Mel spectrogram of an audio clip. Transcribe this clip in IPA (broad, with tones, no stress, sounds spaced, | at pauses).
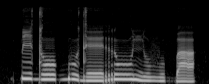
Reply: k͡p i˦ d oː˦ ɡ͡b u˦˨ d eː˨ r uː˦ ɲ u˨ β u˨ ɡ͡b a˨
